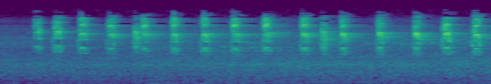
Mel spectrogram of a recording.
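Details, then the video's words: Nestling woodpecker in its tree hole calling to be fed, its parents wanting it out of the nest: a run of about thirteen high, sharp chirps at an even quick pace. "Ein junger Specht will seine Höhle nicht verlassen"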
